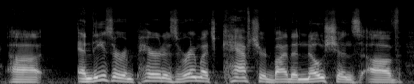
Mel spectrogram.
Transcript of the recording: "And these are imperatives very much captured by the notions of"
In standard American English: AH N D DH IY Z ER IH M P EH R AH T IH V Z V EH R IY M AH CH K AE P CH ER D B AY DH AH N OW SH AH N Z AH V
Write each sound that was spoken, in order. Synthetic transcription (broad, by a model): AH N DH IY Z ER IH M P EH R AH T IH V Z V EH R IY M AH CH K AE P CH ER D B AY DH AH N OW SH AH N Z AH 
